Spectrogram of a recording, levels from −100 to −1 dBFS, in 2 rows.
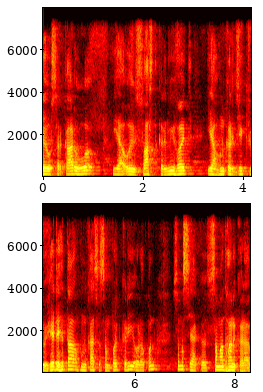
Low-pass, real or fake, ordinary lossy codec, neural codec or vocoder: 7.2 kHz; real; none; none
